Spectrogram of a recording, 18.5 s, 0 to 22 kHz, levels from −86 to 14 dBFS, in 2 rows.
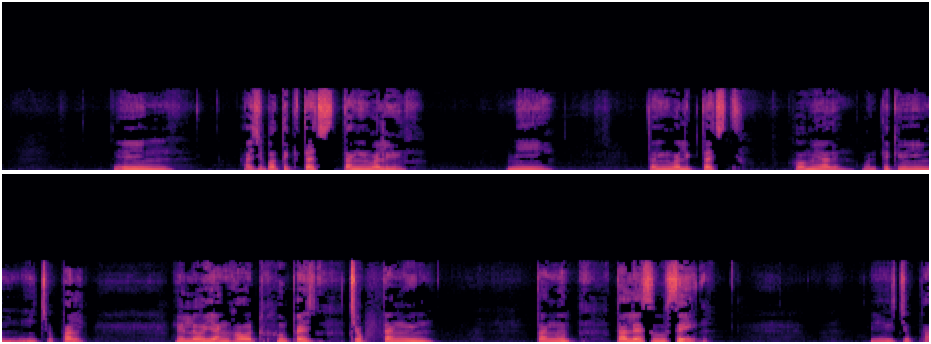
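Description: Throughout the speech, the sound is watery and swirly, with chirpy sibilants and nothing above 10.6 kHz, likely from MP3 compression at a low bitrate, around 40 kbps. On a spectrogram the top ends in a flat shelf, with speckled, flickering holes below it.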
